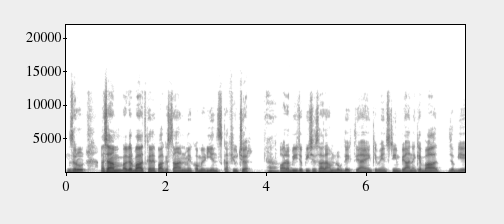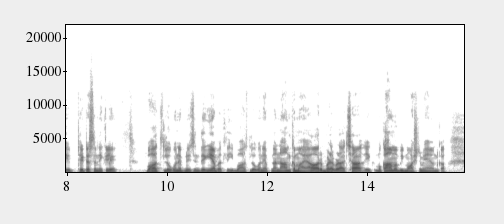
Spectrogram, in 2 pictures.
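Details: Adult male speaker; typical speech.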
